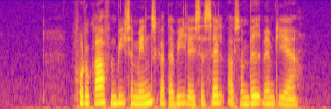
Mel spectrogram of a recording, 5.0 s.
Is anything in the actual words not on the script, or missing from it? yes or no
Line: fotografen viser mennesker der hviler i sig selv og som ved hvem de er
no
